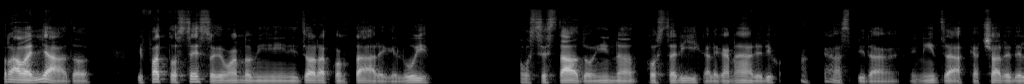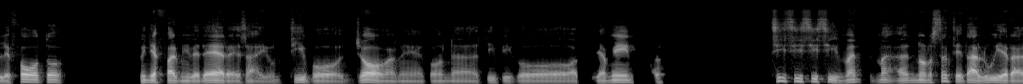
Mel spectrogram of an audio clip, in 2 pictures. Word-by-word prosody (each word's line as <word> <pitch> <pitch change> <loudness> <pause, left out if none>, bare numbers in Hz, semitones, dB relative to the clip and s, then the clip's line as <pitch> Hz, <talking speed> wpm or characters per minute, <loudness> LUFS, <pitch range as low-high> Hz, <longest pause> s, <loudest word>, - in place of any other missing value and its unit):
travagliato. 100 - +5 0.4
Il - - -10
fatto 120 -3 +3
stesso, 125 -2 -1
che 85 - +1
quando 90 +1 0
mi 85 0 -5
iniziò 85 +3 +1
a - - +6
raccontare, 80 -3 0
che 70 - -8
lui 90 +5 -1 0.9
fosse - - -6
stato 90 -4 +5
in 85 -3 -4
Costa - - -3
Rica, 90 -4 -5
le 75 - -5
Canarie, 85 -1 -2
dico: 85 +1 -8
"Ah, - - -18
caspita!" 70 0 -7
Inizia 85 +6 -3
a - - -2
cacciare 90 -1 -1
delle 85 0 -1
foto, 110 -2 +3 0.7
quindi 100 0 +1
a - - +5
farmi 85 -1 +1
vedere, 85 -2 +4
sai, 80 -6 -5
un 70 0 -13
tipo 80 -9 -2
giovane 75 0 +2
con 75 -3 -7
tipico 80 -3 -3
abbigliamento 90 +2 -2 1.1
Sì, 160 0 -1
sì, 145 -1 -2
sì, 135 0 -2
sì, 115 -7 -2
ma 105 +5 -1
ma, 95 -3 -3
uhm, 95 - -3
nonostante 105 +8 -1
età 100 - +4
lui 95 +3 +1
era 85 -3 +4
85 Hz, 145 wpm, -26 LUFS, 80-95 Hz, 1.1 s, a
